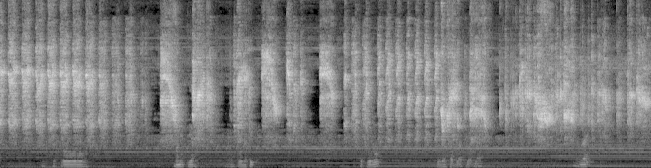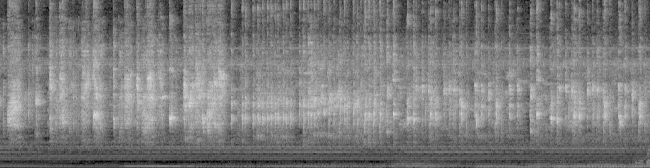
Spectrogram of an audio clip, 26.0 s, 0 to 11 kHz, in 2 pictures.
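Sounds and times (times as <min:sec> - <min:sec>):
swiftlets twittering: 0:00.0 - 0:26.0.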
